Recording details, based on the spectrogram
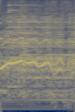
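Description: A cartoon horse lets out a short, loud, wavering neigh, close up and alone.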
